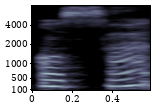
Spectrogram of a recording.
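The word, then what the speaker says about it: -osa: Akhiran minus osa digunakan Min, dalam tata nama. jadi bacanya akhiran osa gitu. Oh, nggak usah minnya ya.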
